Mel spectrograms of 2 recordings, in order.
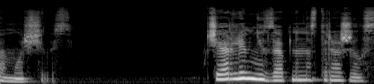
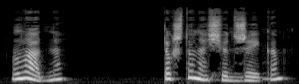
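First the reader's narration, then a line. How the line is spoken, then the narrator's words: Carefree question. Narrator (Russian): Заданный беззаботным тоном вопрос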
